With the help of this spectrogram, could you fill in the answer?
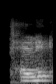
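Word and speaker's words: phthalic: थैलिक acid. PH silent रहता है इसमें।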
